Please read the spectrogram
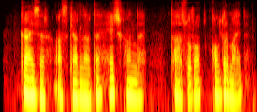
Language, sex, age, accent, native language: Uzbek, male, 18-24, Samarqand, Uzbek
